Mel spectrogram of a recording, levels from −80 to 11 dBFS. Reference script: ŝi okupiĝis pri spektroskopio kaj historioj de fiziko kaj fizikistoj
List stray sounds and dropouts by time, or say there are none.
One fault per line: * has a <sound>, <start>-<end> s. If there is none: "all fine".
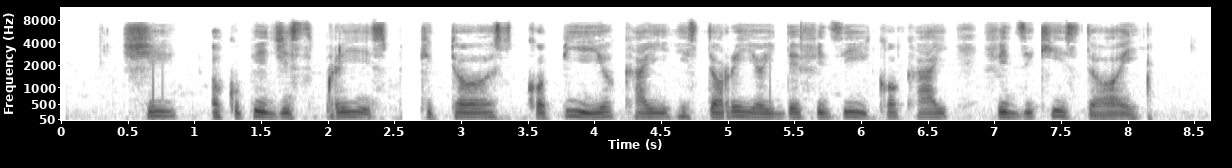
* has a dropout, 2.6-2.7 s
